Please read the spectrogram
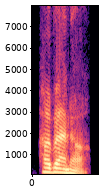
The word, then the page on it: Havana: Indian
